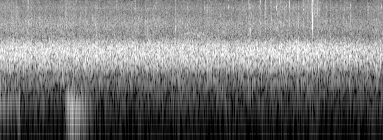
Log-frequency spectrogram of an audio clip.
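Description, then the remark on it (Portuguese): A church audience applauds God together, a dense, steady wash of clapping that holds evenly throughout without a break or any talking. “Quem pode dar um aplauso a esse Deus maravilhoso?”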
